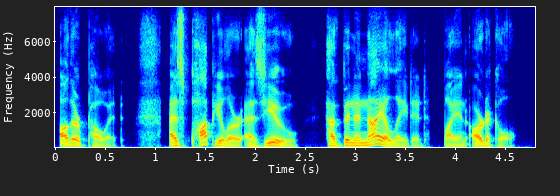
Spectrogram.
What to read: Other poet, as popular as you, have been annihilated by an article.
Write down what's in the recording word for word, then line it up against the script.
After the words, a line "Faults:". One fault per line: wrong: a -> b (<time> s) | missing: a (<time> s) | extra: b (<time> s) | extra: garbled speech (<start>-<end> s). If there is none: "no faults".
Other poet, as popular as you, have been annihilated by an article.
Faults:
no faults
